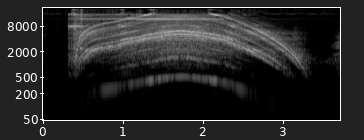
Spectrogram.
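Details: Brushless motor on an INAV wing, run just after ESC calibration: a clean whine climbs smoothly in pitch, holds, then falls away as throttle eases, with no roughness or stutter; motor running normally.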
